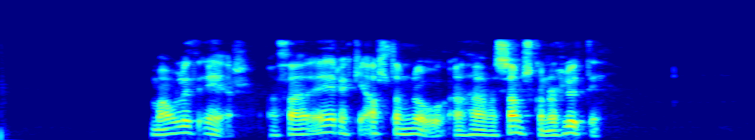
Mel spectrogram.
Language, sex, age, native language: Icelandic, male, 30-39, Icelandic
